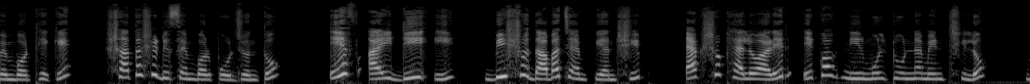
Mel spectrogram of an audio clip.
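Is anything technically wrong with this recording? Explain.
Yes: throughout, the speech sounds swirly, hollow and smeared with blurred attacks, likely generation loss from around ten rounds of MP3 encoding, consistent with roughly 96 kbit/s.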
